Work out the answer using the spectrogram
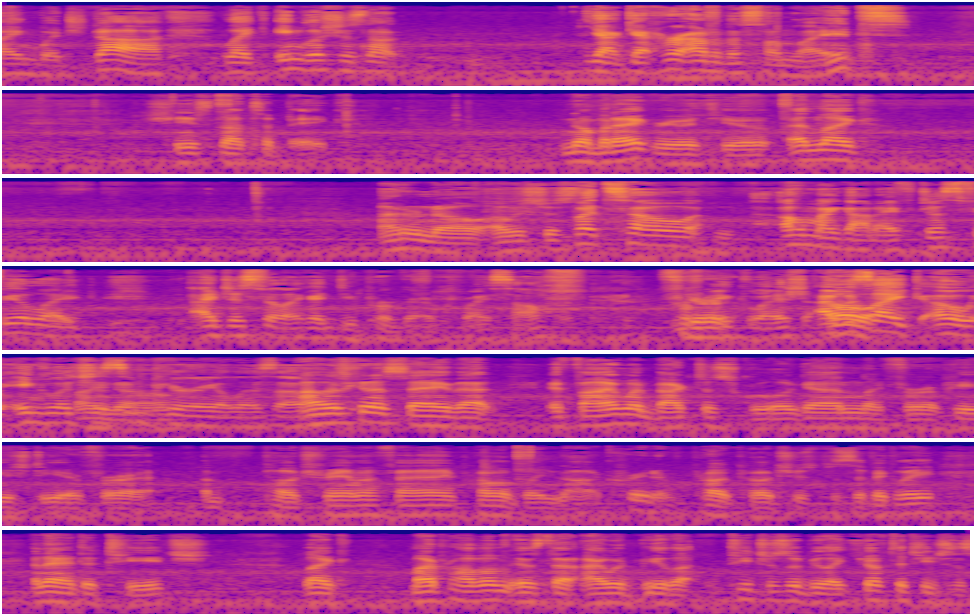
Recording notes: don't come at us about the sniffling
